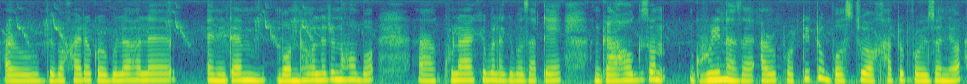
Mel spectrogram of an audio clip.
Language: Assamese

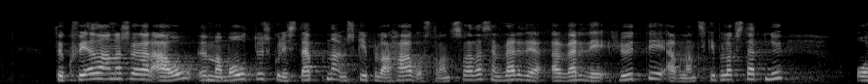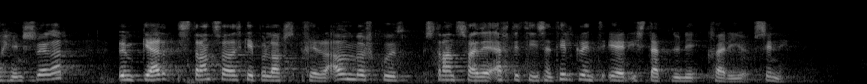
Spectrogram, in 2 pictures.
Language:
Icelandic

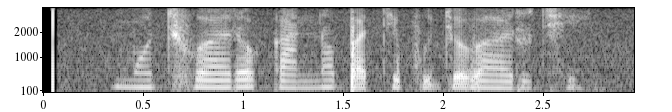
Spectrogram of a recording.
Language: Odia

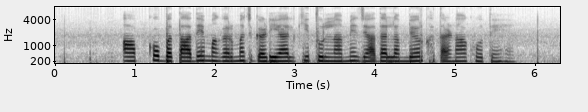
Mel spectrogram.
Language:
Hindi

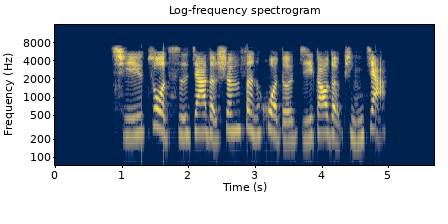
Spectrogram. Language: Chinese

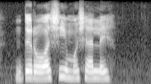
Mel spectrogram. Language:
Tsonga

